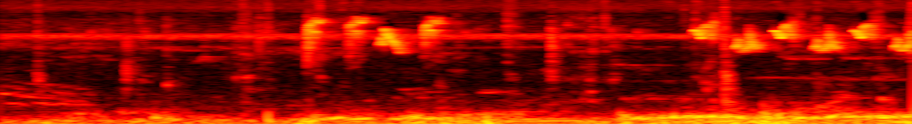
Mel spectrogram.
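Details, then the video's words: Song of a cinereous tit, played to get group-caged birds singing fast: two bursts of short, clipped high notes in quick succession, the second series longer, over a steady thin high tone and low background murmur. "Pancingan gelatik batu untuk merangsang burung ombyokan cepat bunyi"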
